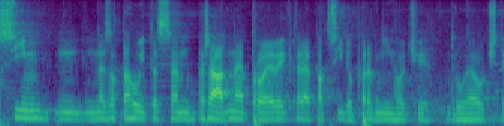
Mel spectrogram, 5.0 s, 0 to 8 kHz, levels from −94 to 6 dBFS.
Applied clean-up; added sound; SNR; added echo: neural separator model SepFormer DNS4.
